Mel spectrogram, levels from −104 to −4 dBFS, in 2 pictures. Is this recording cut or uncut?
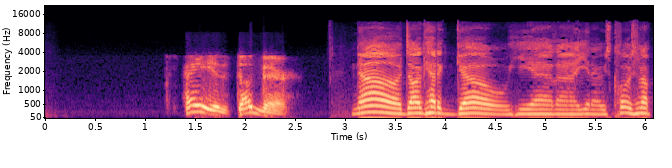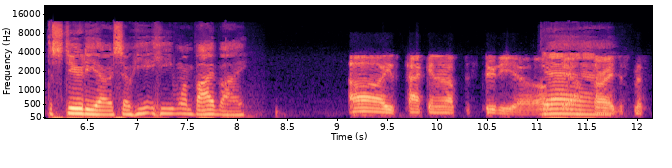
uncut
